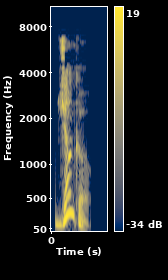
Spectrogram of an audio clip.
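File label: "junco", British English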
